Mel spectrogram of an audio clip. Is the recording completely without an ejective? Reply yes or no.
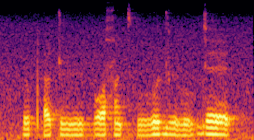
no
